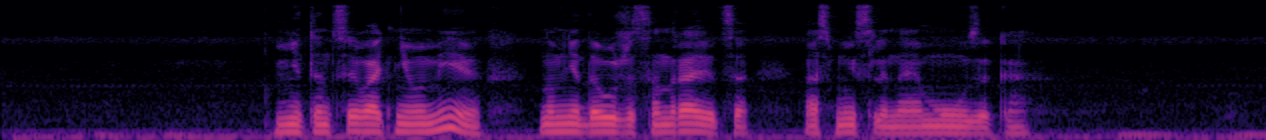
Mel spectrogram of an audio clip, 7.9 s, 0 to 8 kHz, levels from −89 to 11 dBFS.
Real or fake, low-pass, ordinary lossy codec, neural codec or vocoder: real; 7.2 kHz; AAC, 48 kbps; none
